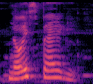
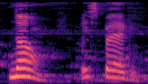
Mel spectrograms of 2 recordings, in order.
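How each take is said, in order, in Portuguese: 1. As palavras são ditas juntas, sem pausa. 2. Há uma pausa depois da primeira palavra.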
